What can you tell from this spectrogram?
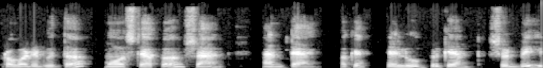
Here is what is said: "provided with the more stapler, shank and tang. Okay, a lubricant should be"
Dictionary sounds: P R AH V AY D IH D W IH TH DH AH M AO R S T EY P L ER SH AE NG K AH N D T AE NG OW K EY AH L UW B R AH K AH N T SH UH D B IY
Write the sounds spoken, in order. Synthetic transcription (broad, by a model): P R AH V AY D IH D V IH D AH M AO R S T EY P ER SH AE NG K AH N D T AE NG OW K EY AH L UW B R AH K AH N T SH UH D B IY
